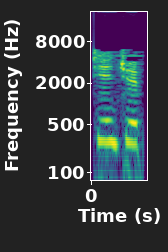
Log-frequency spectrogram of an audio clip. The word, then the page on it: 坚决: jiānjué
